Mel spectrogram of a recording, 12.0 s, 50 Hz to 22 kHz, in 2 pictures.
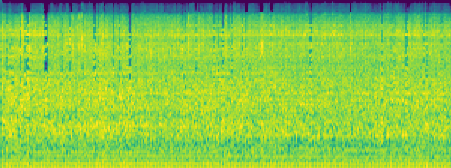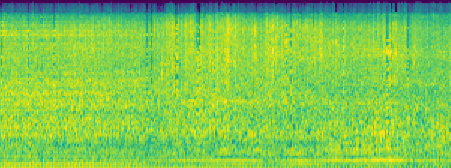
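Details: Toro SR4 mower single-cylinder engine after repair, oil drained from overfilled level to proper level: steady even drone, smooth pitch, no misses or knocks; running normally.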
